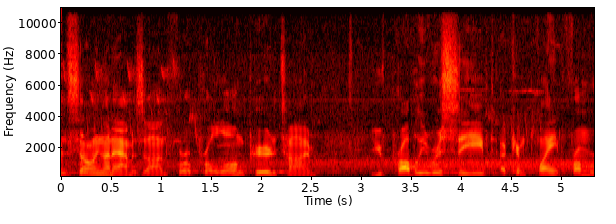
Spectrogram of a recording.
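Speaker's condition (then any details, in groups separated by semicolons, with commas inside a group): No condition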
